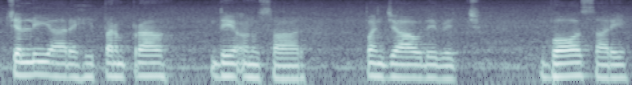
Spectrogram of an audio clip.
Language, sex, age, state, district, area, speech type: Punjabi, male, 18-30, Punjab, Mansa, urban, spontaneous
